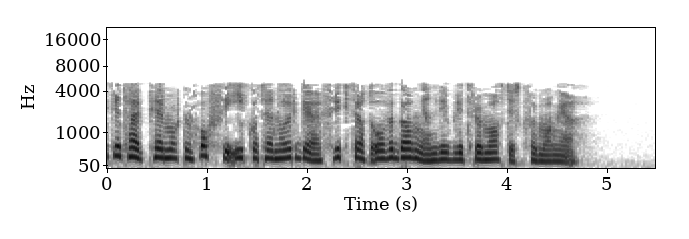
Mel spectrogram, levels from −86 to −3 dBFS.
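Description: From start to finish the speech sounds dull and smeared, with nothing above 5.2 kHz and a warbly, fizzy edge on sibilants and held sounds. That's likely heavy AAC compression (AAC-LC), with the damage pointing to a bitrate around 16 kbps.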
